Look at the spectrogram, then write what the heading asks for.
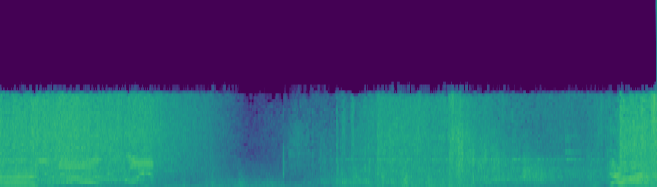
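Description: Ship cannons firing in the video game Assassin's Creed Rogue, heavy booming blasts with rushing water and a voice shouting over the battle.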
